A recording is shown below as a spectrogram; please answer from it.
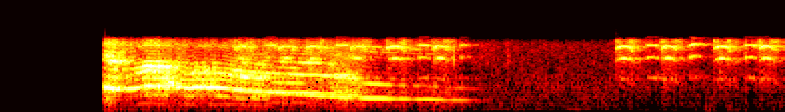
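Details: Buddy the pug singing indoors: one drawn-out howl that slides steadily downward for about two seconds, a short silence, then a higher, wavering, quieter note that trails off.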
